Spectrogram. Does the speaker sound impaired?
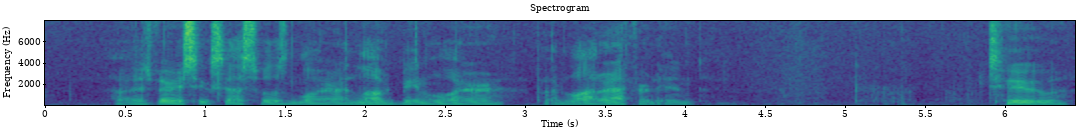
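Yes: Parkinson's disease; diagnosed about 14 years before recording; Rock City Boxing with voice component, shouting counts, almost 4 years, Jayco's gym, Sarasota; some speech issues, ice water harms vocal cords, drinks warm water, speech therapy judged unnecessary.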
